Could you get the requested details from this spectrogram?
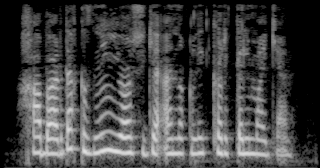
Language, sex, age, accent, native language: Uzbek, female, 19-29, Namangan, Uzbek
